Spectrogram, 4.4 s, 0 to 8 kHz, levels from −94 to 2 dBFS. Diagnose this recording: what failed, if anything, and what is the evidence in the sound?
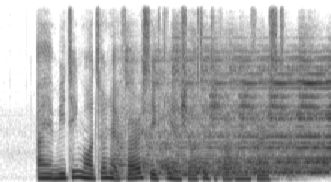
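Two devices on the same call in one room formed an acoustic loop, producing a feedback echo between two devices from 1.39 s to the end of the recording. One device played the other's microphone feed aloud, and that microphone picked it up again. Each device's echo canceller removes only its own playback, so this path went uncancelled. The speech returns roughly every 0.4 s, with the strongest repeat about 3 dB below the direct speech.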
